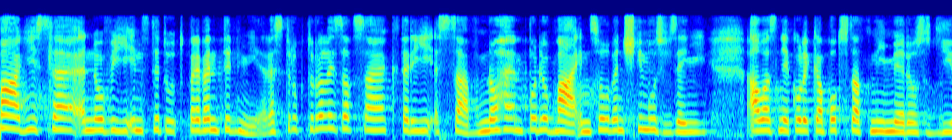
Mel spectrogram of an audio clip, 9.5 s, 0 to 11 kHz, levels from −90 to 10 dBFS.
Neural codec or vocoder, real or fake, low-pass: codec, 16 kHz, 0.8 kbps, ZipCodec; fake; 7.2 kHz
